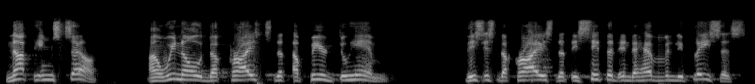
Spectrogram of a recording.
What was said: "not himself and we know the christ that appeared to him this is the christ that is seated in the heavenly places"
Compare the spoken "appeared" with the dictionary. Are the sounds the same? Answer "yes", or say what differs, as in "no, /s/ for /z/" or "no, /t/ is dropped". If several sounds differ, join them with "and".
yes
